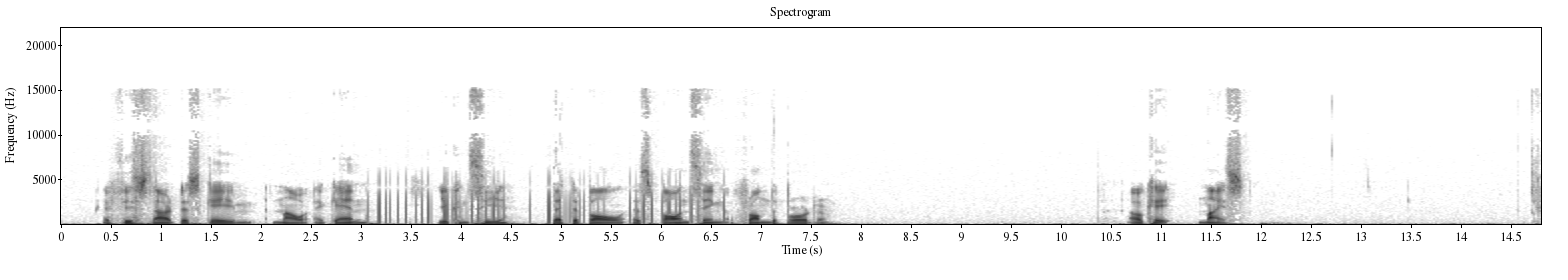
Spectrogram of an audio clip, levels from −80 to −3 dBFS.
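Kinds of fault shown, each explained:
Train of clicks: From 3.05 to 6.63 s, about fifty similar clicks at roughly 15 per second, unevenly spaced and about 15 dB above the sound, likely from electrical interference or a faulty connection or power supply. On a spectrogram they appear as thin vertical lines; on the waveform, as sharp spikes.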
